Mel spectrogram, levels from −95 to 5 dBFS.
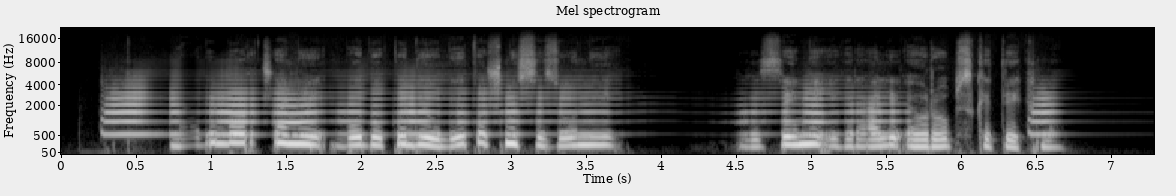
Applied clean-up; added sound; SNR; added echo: neural mask model RNNoise.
